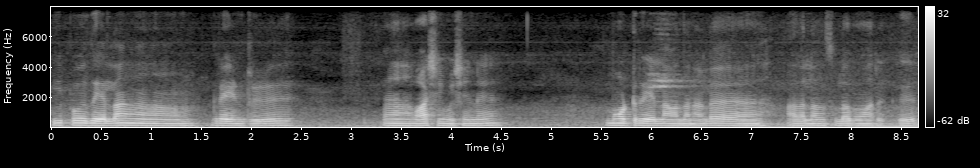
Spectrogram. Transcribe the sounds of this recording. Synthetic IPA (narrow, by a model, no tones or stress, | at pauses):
ɪpːoːɐðɯɛlːãː | ɡɪɾɐɪɳɖɯ | ʋaːʂɪmɪʂɐnɯ | moːʈːɐɾɛlːãːʋɐnd̪ɐnaːlɐɐ̰ðɛlːãːsʊlɐːbɐmãːɪɾɯkːɯ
